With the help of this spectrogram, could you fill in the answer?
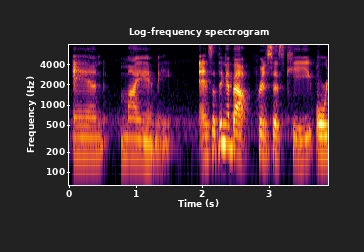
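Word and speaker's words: Princess Cays: And something about Princess Key, or you can pronounce it Princess K. It depends on, kind of where you're from, how you'll pronounce it, if you're native or not. But from everything that I'm seeing on the internet, Princess Key is how you pronounce that.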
